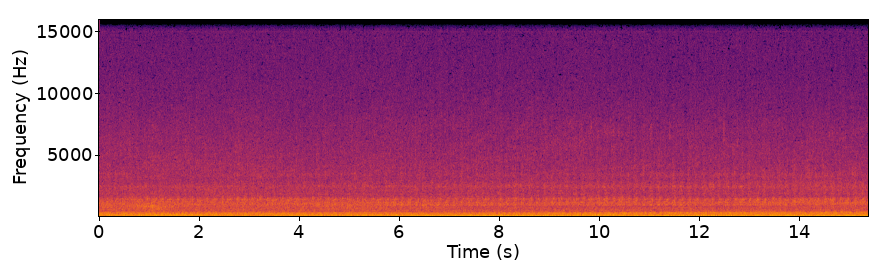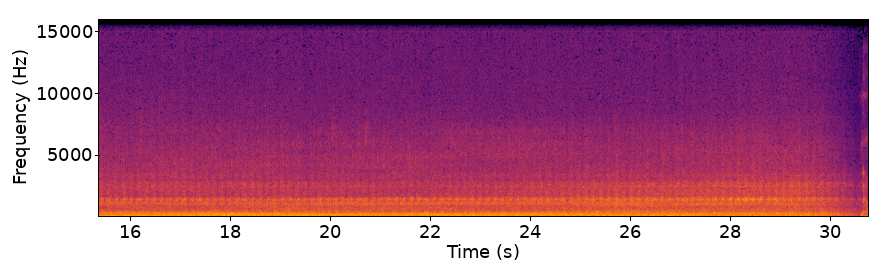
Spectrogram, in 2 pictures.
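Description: A narrowboat's diesel engine running steadily at cruising speed, its note shifting slightly about halfway through.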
